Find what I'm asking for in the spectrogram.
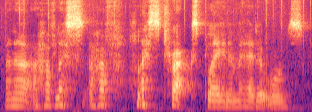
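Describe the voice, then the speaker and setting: An actress playing a troubled, candid, anxious woman in an audio play, halting as she searches for words. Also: lowish voice, steady tone, a bit bright, lightly acted. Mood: subdued, confessional. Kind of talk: audio play acting, confessional monologue.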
